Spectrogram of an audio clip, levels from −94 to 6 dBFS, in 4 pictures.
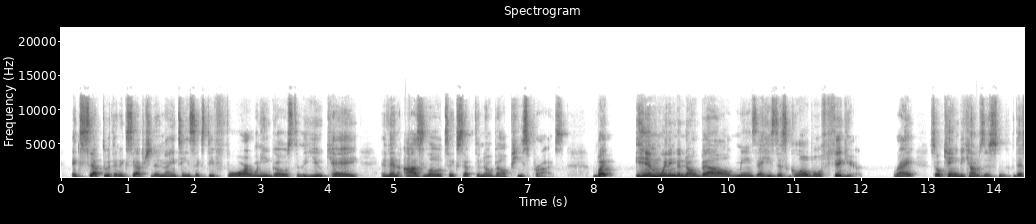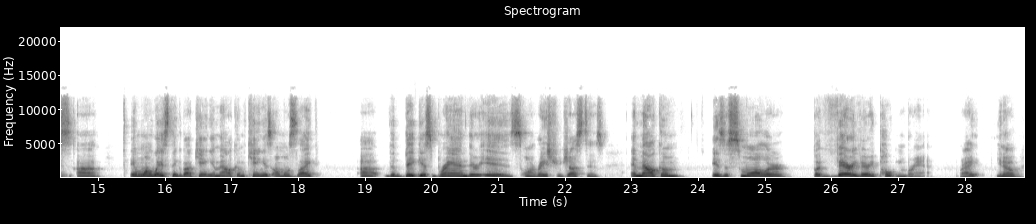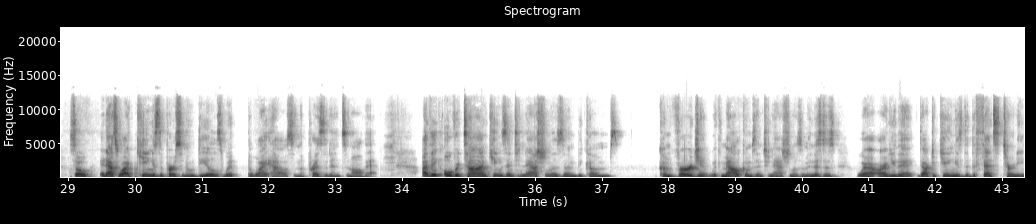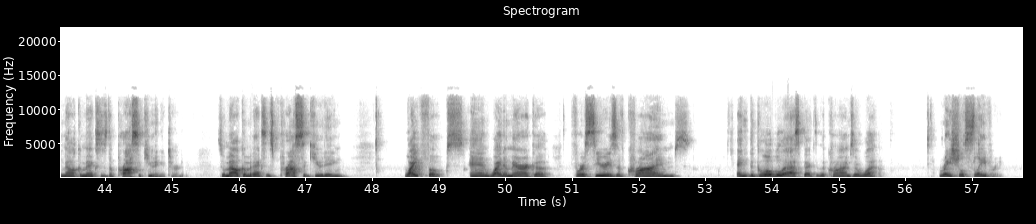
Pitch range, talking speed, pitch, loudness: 110-140 Hz, 155 wpm, 120 Hz, -24 LUFS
